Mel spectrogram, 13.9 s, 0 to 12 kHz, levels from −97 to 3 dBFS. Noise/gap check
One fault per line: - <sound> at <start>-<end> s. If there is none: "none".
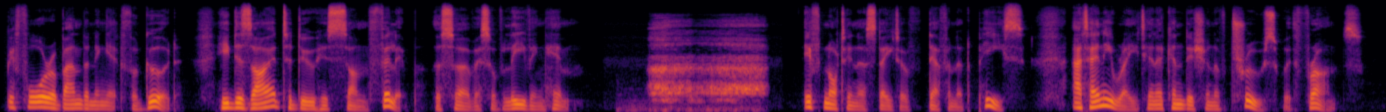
- sigh at 6.2-7.7 s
